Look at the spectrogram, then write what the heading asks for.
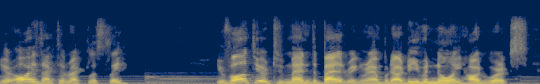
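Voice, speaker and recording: Stern, admonishing woman knight, halting delivery, game-story mentor voiced by a male reader. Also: a little high, expressive, darkish tone, dull audio, soft background music, lightly acted. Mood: stern, reproachful. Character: Adelheid, stern self-critical female knight mentor. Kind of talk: game story read aloud.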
